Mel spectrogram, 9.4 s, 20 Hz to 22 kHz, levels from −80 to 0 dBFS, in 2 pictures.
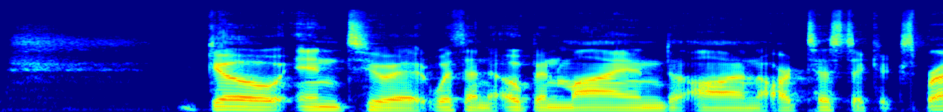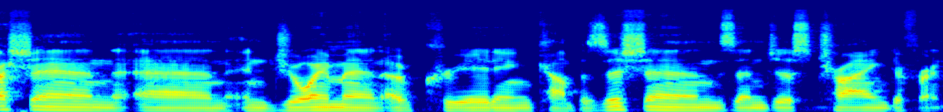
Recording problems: none

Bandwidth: 15 kHz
